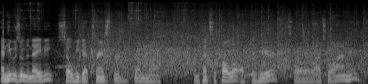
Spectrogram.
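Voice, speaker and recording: Fairly high-pitched male speech at a fairly quick pace, with ordinary pitch variation, audible room echo and crowd noise in the background. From US South (Alabama/Florida panhandle), moved to Rhode Island at ten. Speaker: musician. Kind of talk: interview.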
